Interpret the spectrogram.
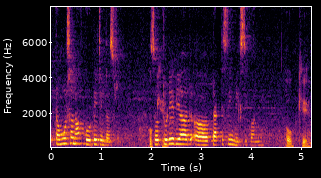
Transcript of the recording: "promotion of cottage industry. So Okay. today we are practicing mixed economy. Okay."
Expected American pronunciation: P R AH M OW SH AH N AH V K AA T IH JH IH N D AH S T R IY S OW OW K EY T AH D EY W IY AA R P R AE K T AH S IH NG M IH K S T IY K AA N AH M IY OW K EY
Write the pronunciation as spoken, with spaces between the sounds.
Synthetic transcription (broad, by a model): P R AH M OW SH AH N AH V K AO T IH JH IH N D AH S T R IY S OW OW T AH D EY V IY AA R P R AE K T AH S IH NG M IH K S IY K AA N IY OW K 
